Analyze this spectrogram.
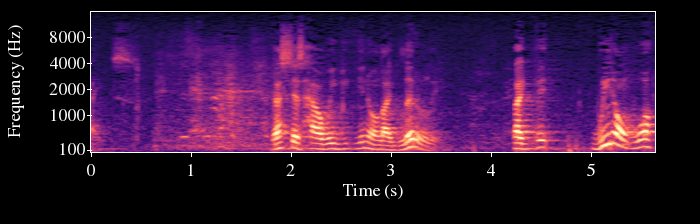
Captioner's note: laughter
